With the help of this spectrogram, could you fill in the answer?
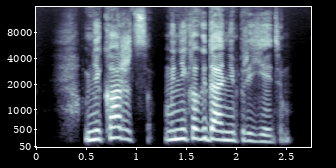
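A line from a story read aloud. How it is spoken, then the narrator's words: Glum. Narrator (Russian): уныло сказала Катя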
